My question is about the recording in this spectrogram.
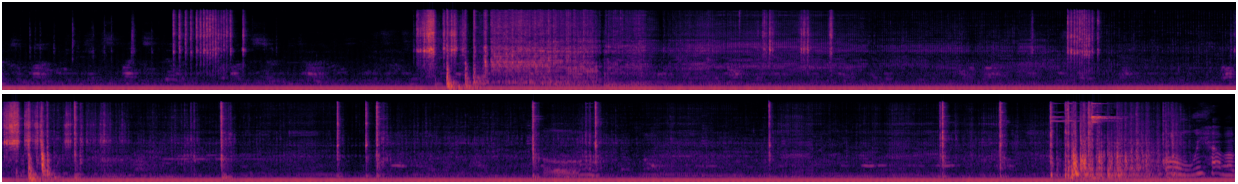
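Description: Beyblade Burst tops are launched with ripcord launchers into a plastic stadium and spin, scraping loudly on the floor at first. Sharp plastic clacks follow at irregular intervals as they hit each other and the walls. Near the end there is a louder clatter as one top bursts apart into its pieces, a burst finish.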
